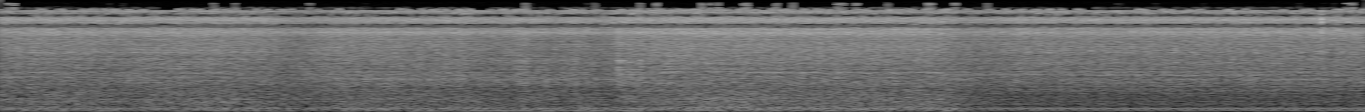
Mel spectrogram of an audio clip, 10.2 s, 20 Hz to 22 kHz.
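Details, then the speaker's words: 1994 Chevy OBS V8 at idle after a distributor and ignition coil swap, before timing was set: low, uneven, shaky idle vibration. The timing mark shows the ignition timing is off. "blinking every time I hear that in the motor that vibration every time I hear that I see the timing mark where it's off about that far"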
